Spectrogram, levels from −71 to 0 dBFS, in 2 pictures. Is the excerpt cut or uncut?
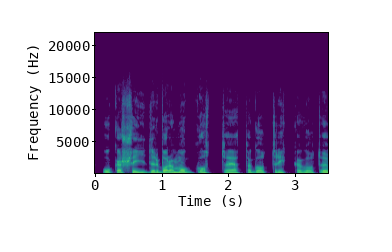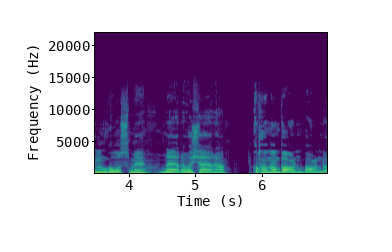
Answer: uncut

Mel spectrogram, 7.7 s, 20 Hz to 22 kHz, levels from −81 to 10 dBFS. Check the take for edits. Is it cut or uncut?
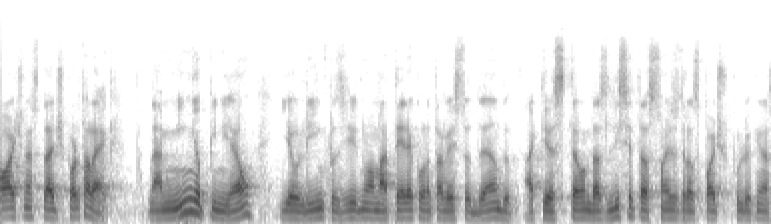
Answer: cut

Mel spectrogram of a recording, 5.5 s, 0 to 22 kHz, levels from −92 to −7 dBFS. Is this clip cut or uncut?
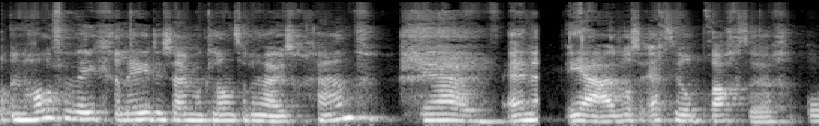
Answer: cut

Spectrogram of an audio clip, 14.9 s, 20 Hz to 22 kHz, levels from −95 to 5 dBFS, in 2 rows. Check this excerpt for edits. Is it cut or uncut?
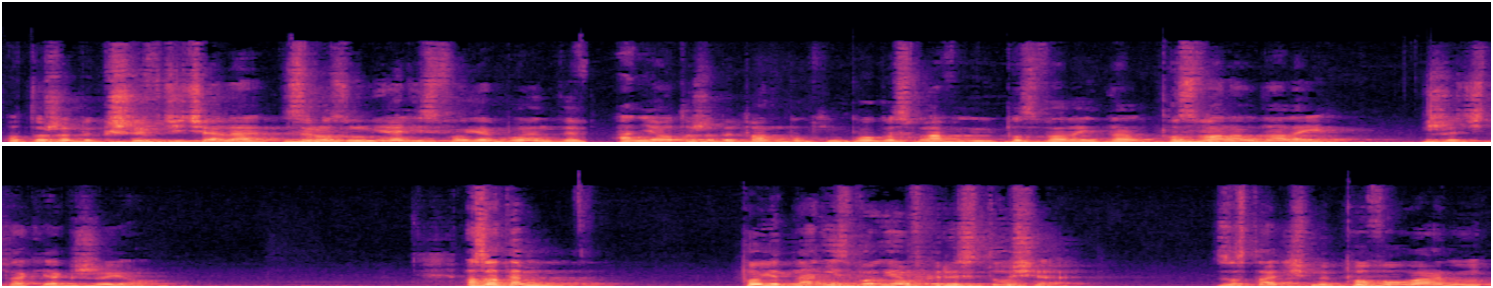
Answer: cut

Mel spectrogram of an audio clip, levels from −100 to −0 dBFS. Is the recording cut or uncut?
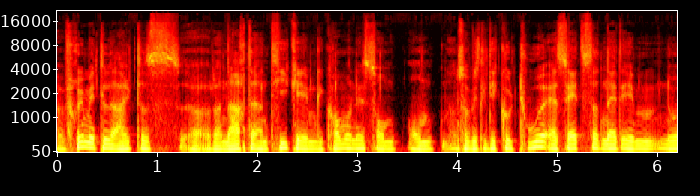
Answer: cut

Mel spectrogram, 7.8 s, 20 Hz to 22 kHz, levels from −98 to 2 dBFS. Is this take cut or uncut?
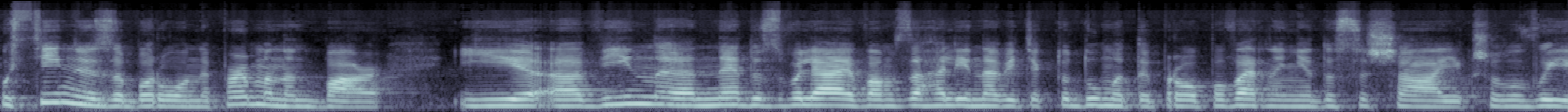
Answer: uncut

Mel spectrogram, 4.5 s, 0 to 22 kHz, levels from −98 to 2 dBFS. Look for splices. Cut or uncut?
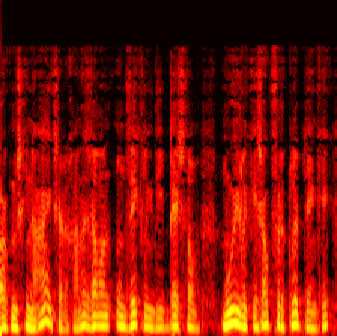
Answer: uncut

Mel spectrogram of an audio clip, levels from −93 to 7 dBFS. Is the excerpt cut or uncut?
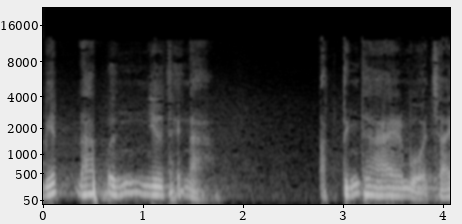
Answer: uncut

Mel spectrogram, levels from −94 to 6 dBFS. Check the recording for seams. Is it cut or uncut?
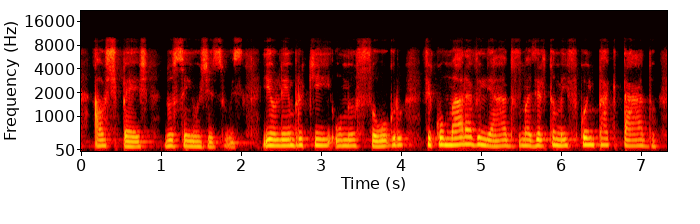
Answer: cut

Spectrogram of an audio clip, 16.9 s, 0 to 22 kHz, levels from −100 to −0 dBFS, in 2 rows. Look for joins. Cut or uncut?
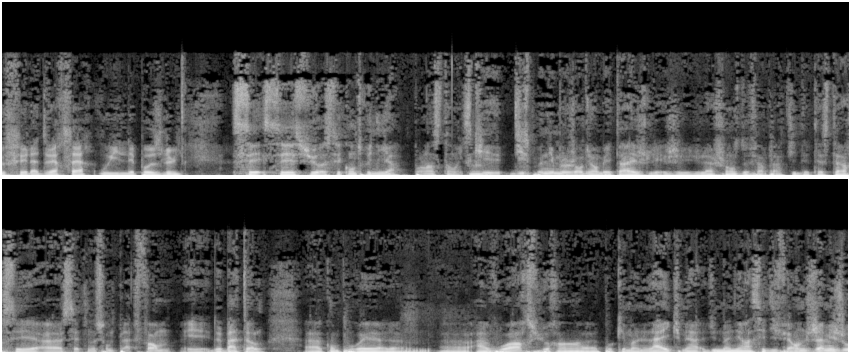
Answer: cut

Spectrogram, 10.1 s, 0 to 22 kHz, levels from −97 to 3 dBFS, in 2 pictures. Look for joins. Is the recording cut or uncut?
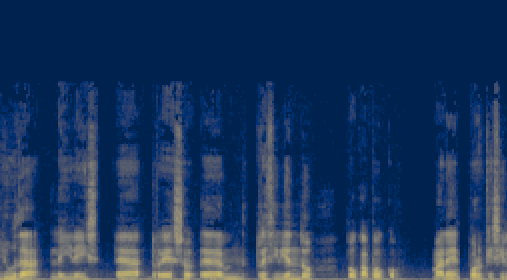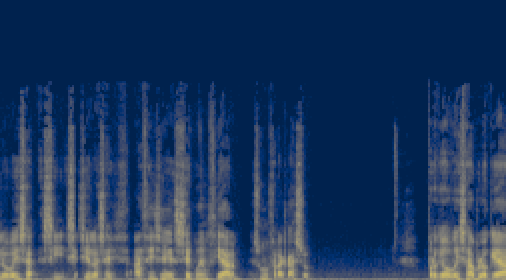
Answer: cut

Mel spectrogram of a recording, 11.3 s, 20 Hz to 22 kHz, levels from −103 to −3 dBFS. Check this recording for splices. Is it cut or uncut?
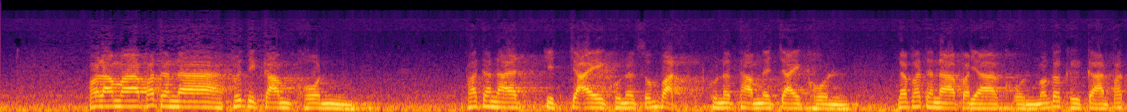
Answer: cut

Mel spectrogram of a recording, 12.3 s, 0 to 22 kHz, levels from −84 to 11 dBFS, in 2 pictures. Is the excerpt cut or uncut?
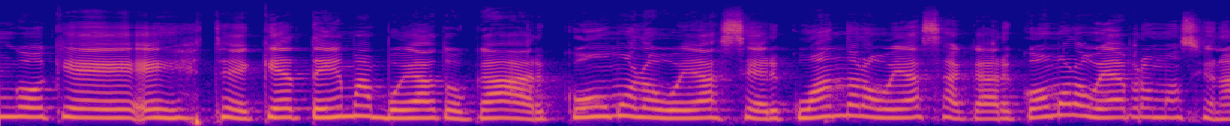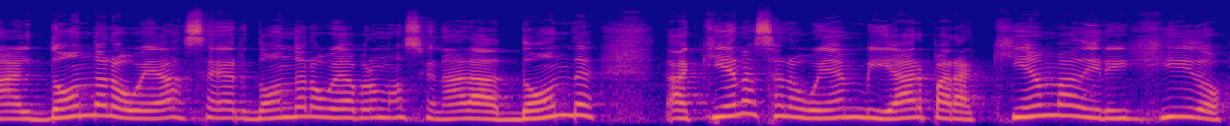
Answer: uncut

